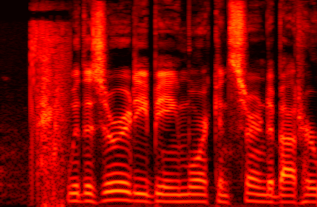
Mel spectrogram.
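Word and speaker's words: Azuradee: How do you pronounce that? Azurity Azurity Azurity Azurity Okay, what's your last name?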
